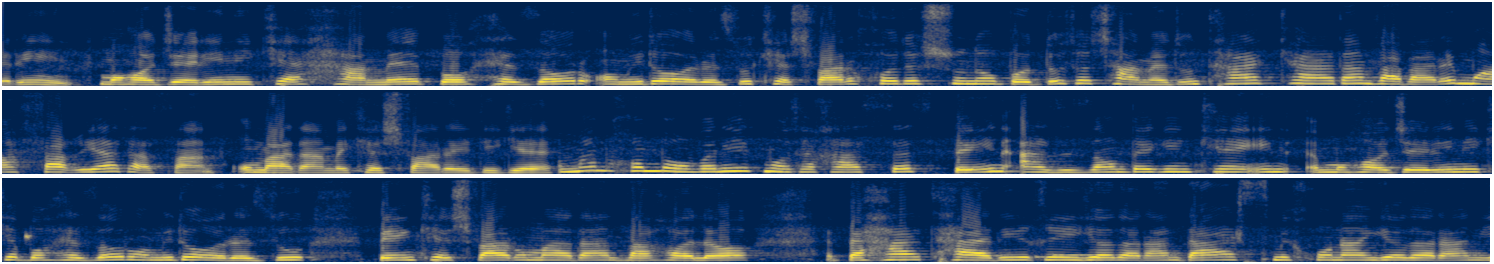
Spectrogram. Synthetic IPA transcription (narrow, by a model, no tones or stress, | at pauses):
ɾiːnmoɦɒːd͡ʒe̞ɾiːniːcʰe̞hæme̞bɒːhe̞zɒːɾomiːd̪eɒːɾe̞zuːcʰe̞ʃvæɾexo̞d̪e̞ʃuːnobɒːd̪o̞t̪ʰɒːt͡ʃʰæme̞d̪uːnt̪ʰæɾcʰːæɾd̪ænvæbæɾɒːjemoæfːæɣijæt̪æsænʔuːmæd̪ænbe̞cʰe̞ʃvæɾɒːjed̪iɟe̞mænmixɒːmbe̞onvɒːnejecmo̞t̪ʰæxæsːe̞sb̥e̞iːnæziːzɒːnbe̞ɟimcʰe̞iːnmoɦɒːd͡ʒe̞ɾiːniːcʰe̞bɒːɦe̞zɒːɾo̞miːd̪eɒːɾe̞zuː | b̥e̞iːncʰe̞ʃvæɾuːmæd̪ænd̪væɦɒːlɒː | be̞ɦæɾt̪ʰæɾiːɣiːjɒːd̪ɒːɾænd̪æɾsmiːxunænjɒːd̪ɒːɾæn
